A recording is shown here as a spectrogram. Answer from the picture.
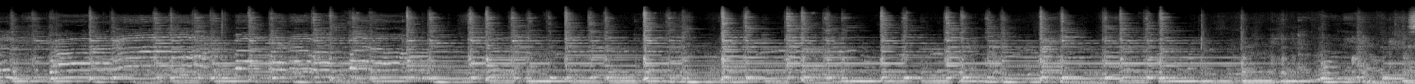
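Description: A ukulele strummed in a steady rhythm over a plucked upright double bass line, with a woman singing over them during the first few seconds.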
